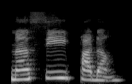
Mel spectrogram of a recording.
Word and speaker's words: Nasi Padang: How can I pronounce that one? Nasi Nasi Padang.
